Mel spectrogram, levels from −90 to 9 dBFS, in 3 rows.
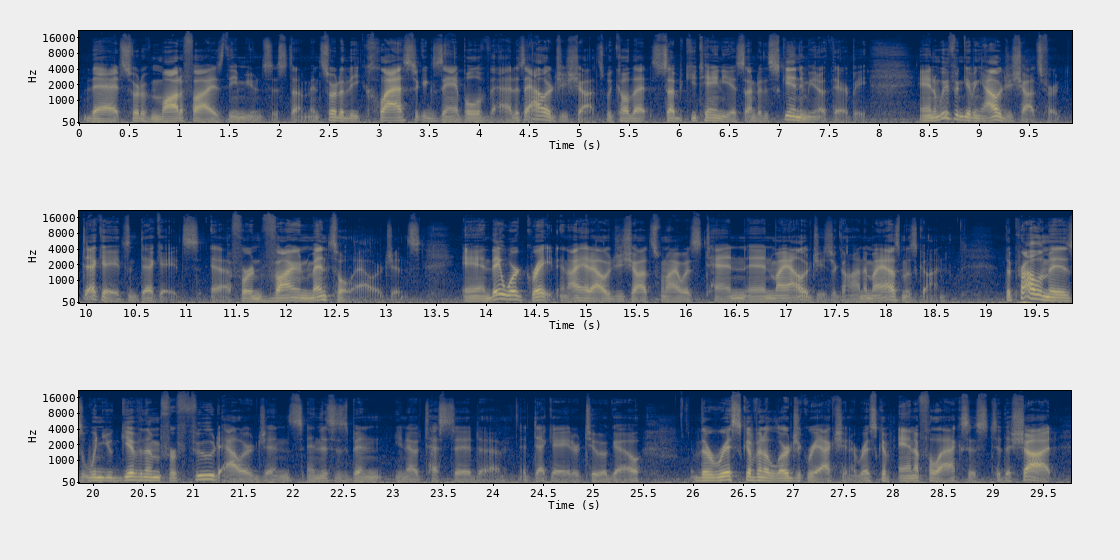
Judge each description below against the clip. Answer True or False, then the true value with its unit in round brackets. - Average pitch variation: True (3.7 semitones)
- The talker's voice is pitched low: True (105 Hz)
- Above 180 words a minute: True (195 wpm)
